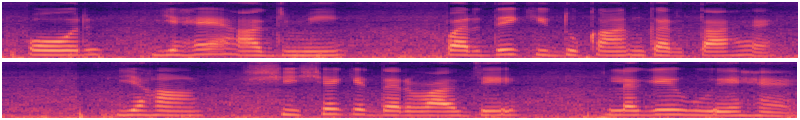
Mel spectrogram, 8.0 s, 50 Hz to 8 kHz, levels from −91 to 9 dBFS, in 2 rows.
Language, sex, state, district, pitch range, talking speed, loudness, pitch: Hindi, female, Haryana, Rohtak, 205-235 Hz, 115 wpm, -18 LUFS, 225 Hz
